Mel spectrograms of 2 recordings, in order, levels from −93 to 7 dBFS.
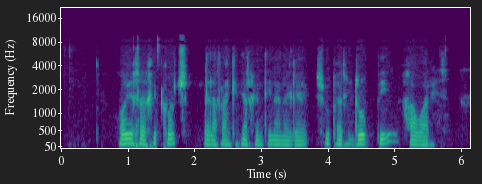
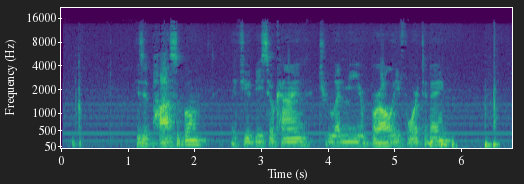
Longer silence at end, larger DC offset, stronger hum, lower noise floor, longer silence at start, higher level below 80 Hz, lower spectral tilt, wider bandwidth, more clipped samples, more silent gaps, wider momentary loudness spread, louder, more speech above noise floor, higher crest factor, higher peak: first, 0.4 s vs 0.2 s; neither; neither; first, -68 dBFS vs -43 dBFS; first, 0.85 s vs 0.15 s; second, -58 dBFS vs -38 dBFS; about the same, -5 dB/octave vs -6 dB/octave; second, 10 kHz vs 14.5 kHz; neither; neither; second, 9 LU vs 16 LU; second, -28 LUFS vs -17 LUFS; first, 40 dB vs 27 dB; about the same, 22 dB vs 18 dB; second, -6 dBFS vs 0 dBFS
